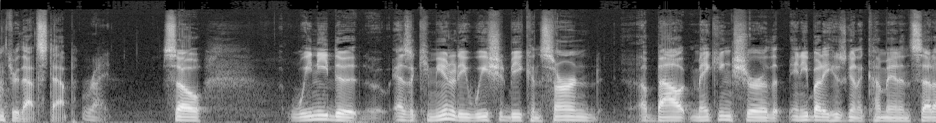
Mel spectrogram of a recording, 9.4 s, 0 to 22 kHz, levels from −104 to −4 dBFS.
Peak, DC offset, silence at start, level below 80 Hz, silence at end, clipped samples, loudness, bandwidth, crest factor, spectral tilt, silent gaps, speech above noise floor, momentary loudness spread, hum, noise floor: 0 dBFS; under 0.1%; 0 s; -46 dBFS; 0 s; under 0.1%; -16 LUFS; 16.5 kHz; 18 dB; -4 dB/octave; none; 32 dB; 13 LU; none; -49 dBFS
